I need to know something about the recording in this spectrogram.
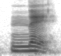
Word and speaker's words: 네: 네, 네, 네. Yes. Whereas 대, 대, 대. Okay? 네, 네, 네. So as for this nian, you'll need that initial n, the nasal sound, n sound, 네, 네.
